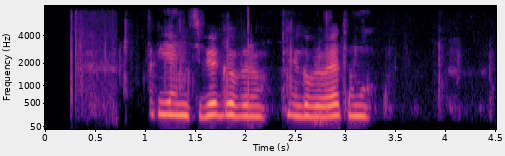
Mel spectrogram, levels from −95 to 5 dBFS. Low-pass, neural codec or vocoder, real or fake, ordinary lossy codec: 7.2 kHz; none; real; AAC, 32 kbps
